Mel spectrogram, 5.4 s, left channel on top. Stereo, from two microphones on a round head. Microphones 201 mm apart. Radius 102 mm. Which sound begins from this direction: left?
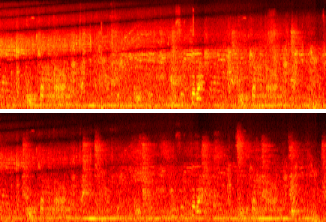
A vehicle, at 0.0 s.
